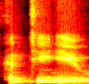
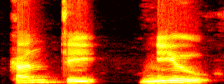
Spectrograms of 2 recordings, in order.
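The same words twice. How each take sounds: First: Said in the usual way. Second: continue very slow, three separate pieces: kan, ti, nyu; broken into syllables. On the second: Shown as a demonstration. Teacher shows learners how to split big words, syllable by syllable. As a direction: pause between each syllable of continue. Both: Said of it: "syllable बना लिया करे".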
